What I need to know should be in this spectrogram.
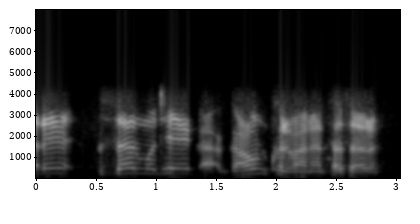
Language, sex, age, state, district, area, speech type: Urdu, male, 18-30, Uttar Pradesh, Gautam Buddha Nagar, urban, conversation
